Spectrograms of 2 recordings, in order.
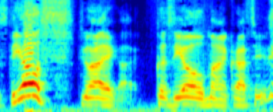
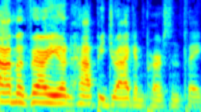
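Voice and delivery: ordinary talk

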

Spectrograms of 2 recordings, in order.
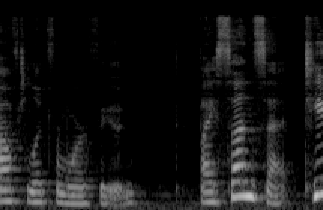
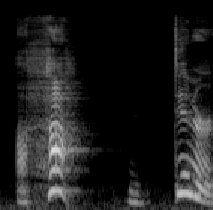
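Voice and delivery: loud, hungry fox snarl; 7 dB louder than usual. Narrating Fox, ready to pounce on Kai hiding under a rock: snarled. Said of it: "snarled Fox".

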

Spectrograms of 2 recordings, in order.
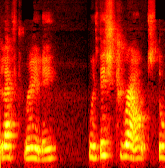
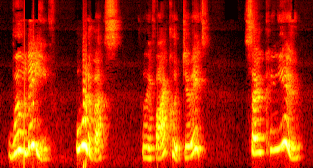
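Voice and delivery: eager, excited, high and swooping; 6 semitones higher, 7 dB louder than usual. Hopeful again after hearing the water is gone, he exclaims excitedly. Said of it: "he exclaimed excitedly".

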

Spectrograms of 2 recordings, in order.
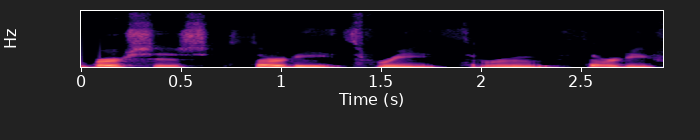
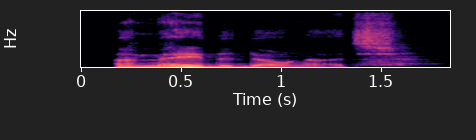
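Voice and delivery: put-on low, weary, worn-out, exhausted sighing voice; 4 semitones lower than usual. Retelling what a man said returning home each evening, imitating an exhausted sigh. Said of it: "he would say in an exhausted sigh".

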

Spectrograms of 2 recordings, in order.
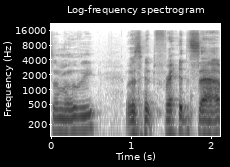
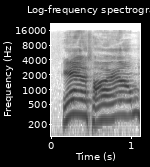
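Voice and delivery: put-on old woman voice, higher pitched; 3 dB louder than usual. Playing the car seller in a skit, answering the buyer at the door: old woman voice. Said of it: "I'll be an old woman".

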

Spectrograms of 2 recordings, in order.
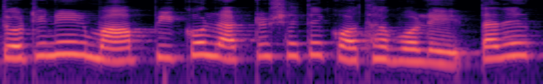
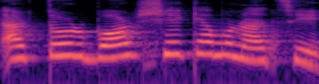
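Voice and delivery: plain

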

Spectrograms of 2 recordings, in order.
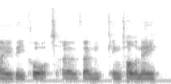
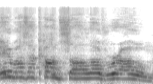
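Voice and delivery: very slow, very high, drawn-out revolted scream; 12 semitones higher, 7 dB louder than usual. Retelling a scene where Caesar is presented a head: imitating Caesar screaming. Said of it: "he just screams".

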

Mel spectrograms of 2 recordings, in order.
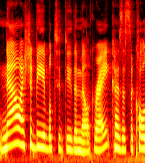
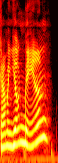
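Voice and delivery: rough put-on young boy voice; 4 semitones higher than usual. Offering a boy voice for everybody, in a put-on young boy voice. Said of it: "I'm gonna do like a free boy voice for everybody".

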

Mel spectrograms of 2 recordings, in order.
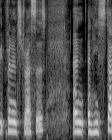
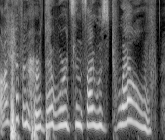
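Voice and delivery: put-on startled, weirded-out outburst, high and loud; 7 semitones higher, 5 dB louder than usual. Retelling blurting out a reply on a path: retelling own shocked blurt. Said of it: "exactly in this tone of voice 'cause it was that shocking".

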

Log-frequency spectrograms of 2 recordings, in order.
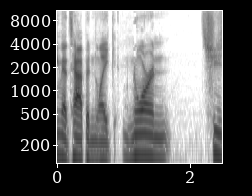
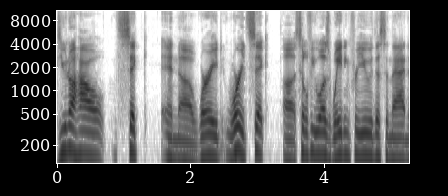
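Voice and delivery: ordinary talk

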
